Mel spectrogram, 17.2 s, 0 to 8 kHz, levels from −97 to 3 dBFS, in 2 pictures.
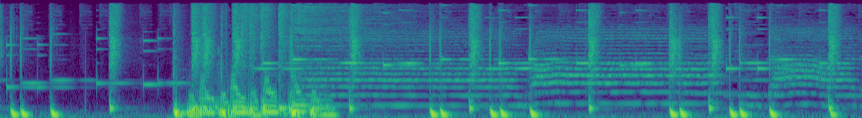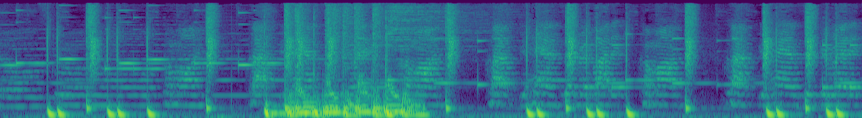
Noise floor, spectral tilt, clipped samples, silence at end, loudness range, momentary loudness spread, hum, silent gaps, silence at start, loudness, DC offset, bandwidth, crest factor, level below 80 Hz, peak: -44 dBFS; -5 dB/octave; under 0.1%; 0 s; 4 LU; 14 LU; none; none; 0 s; -25 LUFS; under 0.1%; 7.6 kHz; 18 dB; -26 dBFS; -6 dBFS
